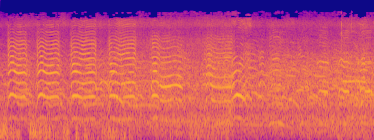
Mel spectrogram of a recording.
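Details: In a huge flock, several black-tailed gulls give clear, repeated cat-like mews. Each nasal, arching cry lasts about half a second and comes in quick series, set against a softer chorus of many more gulls.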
